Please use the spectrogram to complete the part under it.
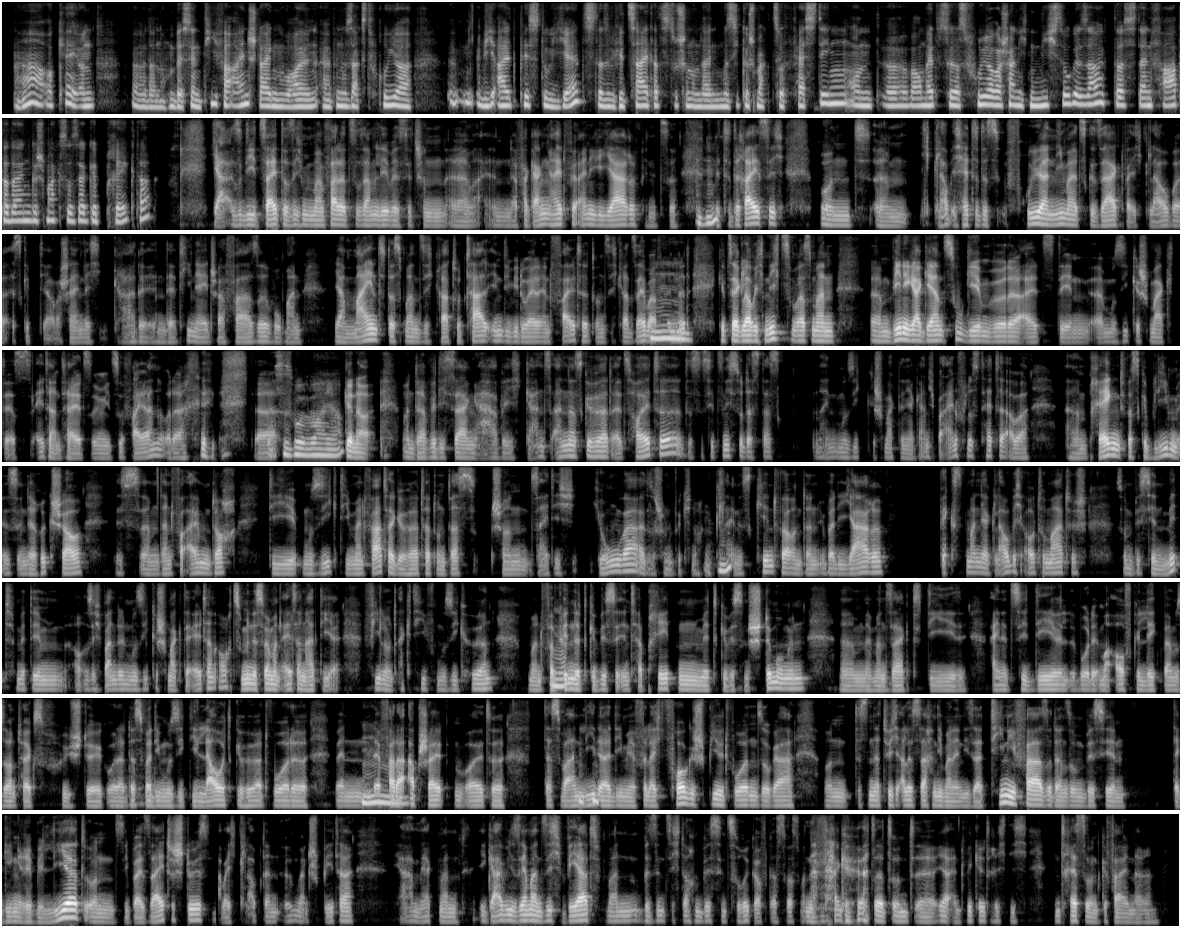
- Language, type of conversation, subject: German, podcast, Wer oder was hat deinen Musikgeschmack geprägt?
- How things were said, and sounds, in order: other background noise; chuckle; chuckle; laughing while speaking: "da gehört hat"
